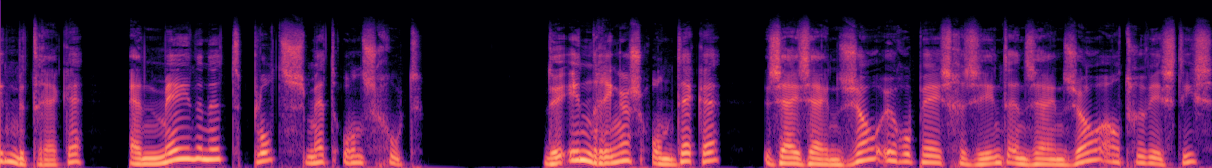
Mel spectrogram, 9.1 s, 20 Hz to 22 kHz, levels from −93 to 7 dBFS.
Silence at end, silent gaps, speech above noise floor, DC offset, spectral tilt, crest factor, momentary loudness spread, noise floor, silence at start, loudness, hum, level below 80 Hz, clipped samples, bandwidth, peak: 0 s; none; 67 dB; under 0.1%; -6.5 dB/octave; 14 dB; 10 LU; -82 dBFS; 0 s; -16 LUFS; none; -48 dBFS; under 0.1%; 11.5 kHz; -2 dBFS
